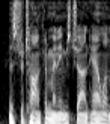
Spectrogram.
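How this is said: The voice sounds calm and composed. The caller had regained composure. The speaker calls it right.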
